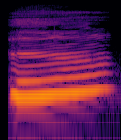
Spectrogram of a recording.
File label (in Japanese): "fuun", reaction, voice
